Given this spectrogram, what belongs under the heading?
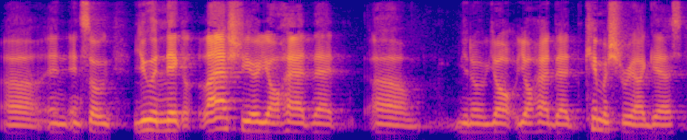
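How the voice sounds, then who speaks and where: A man's voice: medium pitch, fairly even intonation, a little slow, sharp tone. A man interviewing a player at halftime, asking friendly, rambling questions full of fillers. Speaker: sideline interviewer at a high school football broadcast.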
